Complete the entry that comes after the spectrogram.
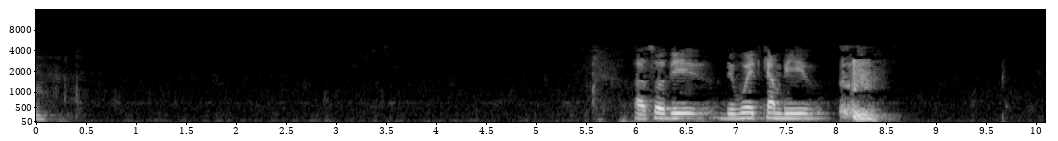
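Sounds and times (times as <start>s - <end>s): man coughing: 8.0s - 8.6s.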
